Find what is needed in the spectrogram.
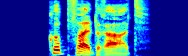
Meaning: copper wire
- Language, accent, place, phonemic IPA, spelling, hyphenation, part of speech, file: German, Germany, Berlin, /ˈkʊp͡fɐˌdʁaːt/, Kupferdraht, Kup‧fer‧draht, noun, De-Kupferdraht.ogg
